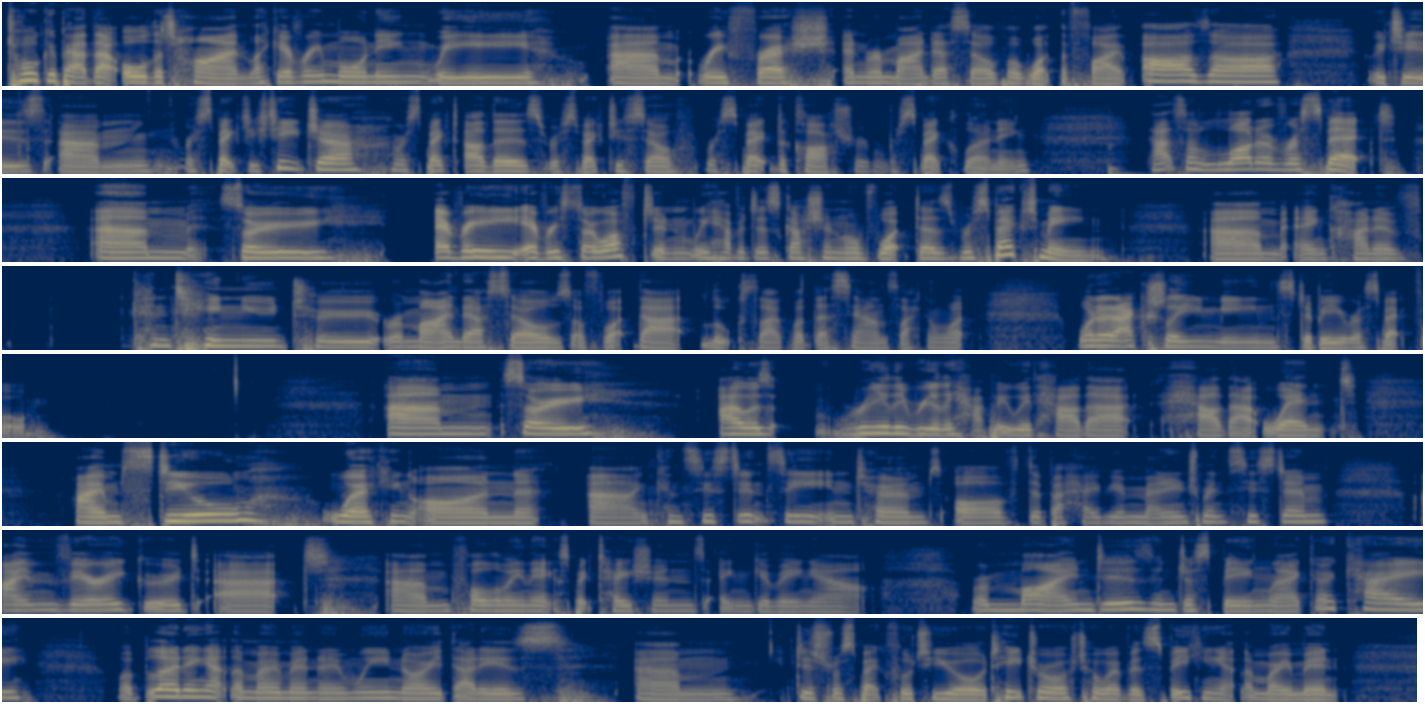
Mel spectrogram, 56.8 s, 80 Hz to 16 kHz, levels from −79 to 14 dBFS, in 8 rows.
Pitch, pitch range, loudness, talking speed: 200 Hz, 185-225 Hz, -25 LUFS, 155 wpm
